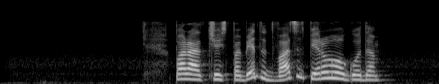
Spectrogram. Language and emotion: Russian, neutral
